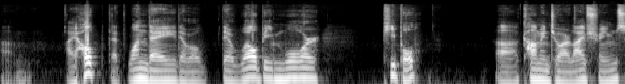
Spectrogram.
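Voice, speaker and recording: A man with a Chinese accent, very slow and calm, with a fairly low pitch, a dark, mellow tone, big swings in loudness and long, frequent pauses, on a very clean recording with a silent background. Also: ordinary pitch variation. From China. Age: 30s. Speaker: live streamer. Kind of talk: casual live stream chat. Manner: halting.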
